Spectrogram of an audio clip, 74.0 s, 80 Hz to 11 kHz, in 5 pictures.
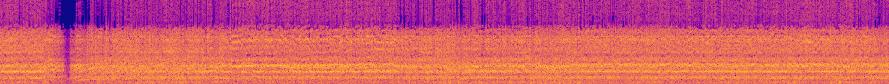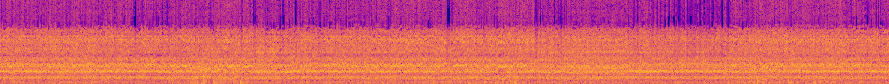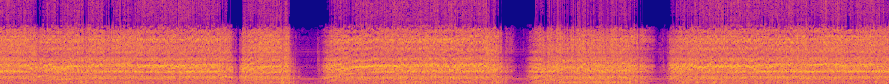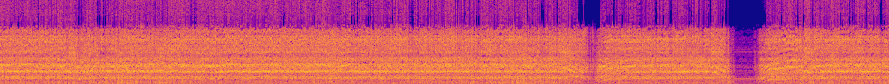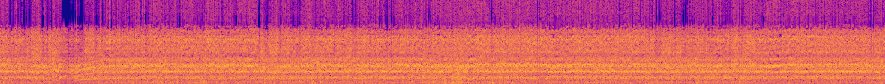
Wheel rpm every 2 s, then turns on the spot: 160, 210, 210, 220, 230, 230, 230, 240, 230, 220, 230, 230, 220, 240, 230, 220, 160, 140, 150, 140, 140, 220, 230, 230, 230, 240, 190, 180, 130, 210, 190, 230, 240, 230, 230, 230, 230.
32-34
